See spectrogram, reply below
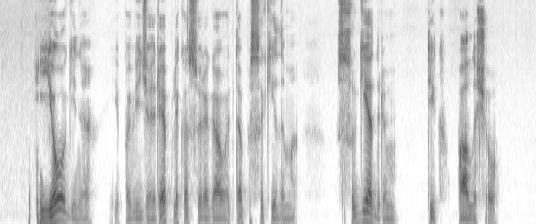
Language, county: Lithuanian, Vilnius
